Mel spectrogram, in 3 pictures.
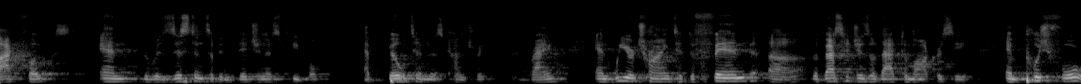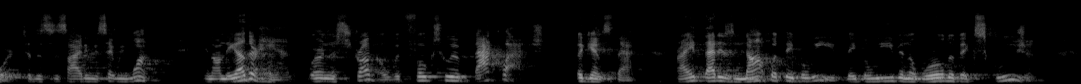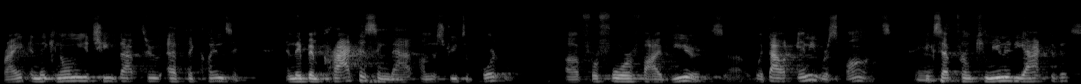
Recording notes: LIVE from Portland. Had the pleasure of sitting down in person with BLM activist and journalist.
